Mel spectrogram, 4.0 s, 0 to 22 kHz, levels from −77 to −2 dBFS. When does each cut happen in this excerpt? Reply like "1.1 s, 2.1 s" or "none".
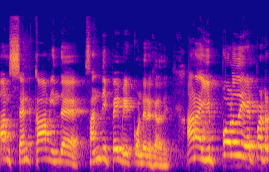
2.6 s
